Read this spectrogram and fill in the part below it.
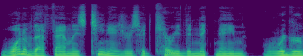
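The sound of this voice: Against a quiet background, the voice is an unforced reading voice.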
